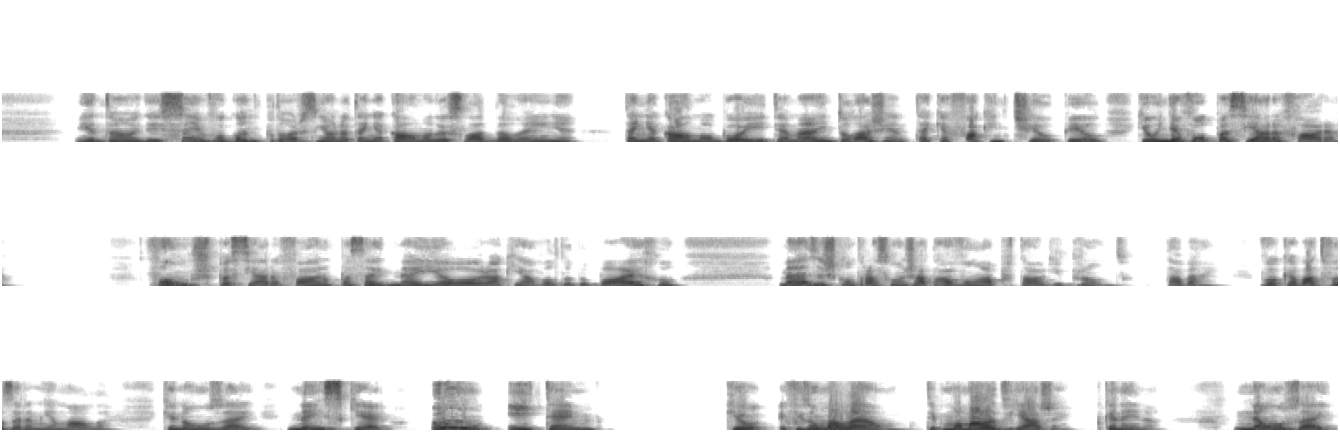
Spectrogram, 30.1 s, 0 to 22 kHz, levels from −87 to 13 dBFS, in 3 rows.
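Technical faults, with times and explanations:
No faults in this speech: the call microphone processing trims the lowest bass as intended, and nothing reaches above 8 kHz.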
